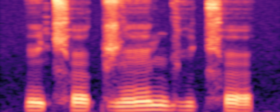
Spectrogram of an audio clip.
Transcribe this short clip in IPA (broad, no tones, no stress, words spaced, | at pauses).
ẽt͡ɕʰœːkʐɛ̃ːn ɖʱyt͡ɕʰœ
